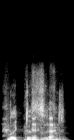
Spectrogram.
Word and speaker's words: Leknessund: Here's how I would pronounce his last name. Well, you just said it, so that's not fair. Leknessund.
